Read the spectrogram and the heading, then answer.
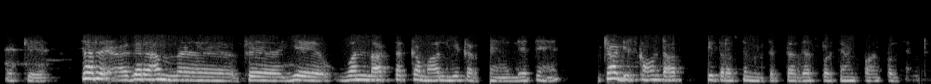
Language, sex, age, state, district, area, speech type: Urdu, male, 18-30, Delhi, North West Delhi, urban, conversation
